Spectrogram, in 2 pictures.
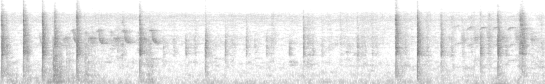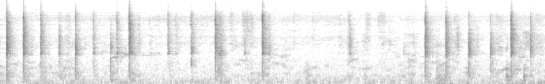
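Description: A metal spatula and knife clatter and scrape against an iron tawa as chicken is stir-fried, giving an irregular run of sharp clicks and taps.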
